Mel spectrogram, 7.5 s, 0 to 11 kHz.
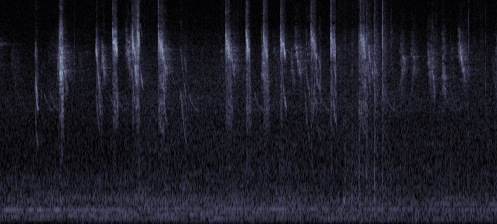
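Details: A group of Eurasian tree sparrows coming for food at Mizukami Bridge, 4 June 2020: sharp, high chirps repeated in quick irregular series, mixed with soft wing flutters and a faint low hum behind.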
